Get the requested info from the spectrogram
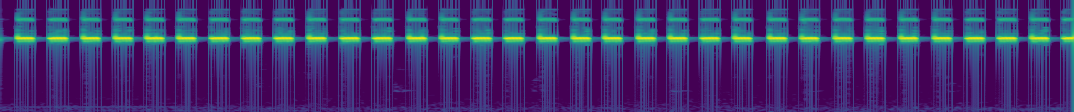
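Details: Male cricket on a summer evening, chirping steadily at about four high, pure, evenly spaced pulses per second with a faint higher overtone; no other sounds in the background.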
